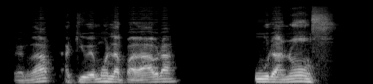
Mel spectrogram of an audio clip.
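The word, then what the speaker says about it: οὐρανός: vemos la palabra uranos acuérdense que aquí hay un dígrafo y ya les expliqué que el dígrafo o micron upsilon o micro se pronuncia como una u cada vez que ustedes vean esta combinación de vocales no no vean o si no vean uranos verdad Y eso significa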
